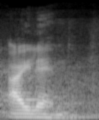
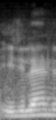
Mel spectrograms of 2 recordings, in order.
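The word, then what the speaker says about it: island: तो ठीक है, ऐसे एन आइलैंड, ये इजलैंड नहीं भैया, ध्यान दीजिएगा, एन आइलैंड, ये आइलैंड है, इजलैंड नहीं है।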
